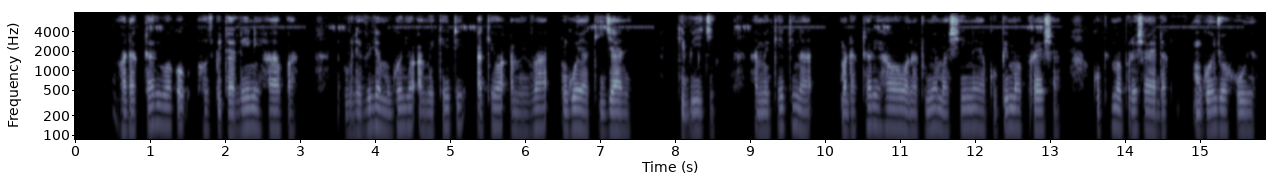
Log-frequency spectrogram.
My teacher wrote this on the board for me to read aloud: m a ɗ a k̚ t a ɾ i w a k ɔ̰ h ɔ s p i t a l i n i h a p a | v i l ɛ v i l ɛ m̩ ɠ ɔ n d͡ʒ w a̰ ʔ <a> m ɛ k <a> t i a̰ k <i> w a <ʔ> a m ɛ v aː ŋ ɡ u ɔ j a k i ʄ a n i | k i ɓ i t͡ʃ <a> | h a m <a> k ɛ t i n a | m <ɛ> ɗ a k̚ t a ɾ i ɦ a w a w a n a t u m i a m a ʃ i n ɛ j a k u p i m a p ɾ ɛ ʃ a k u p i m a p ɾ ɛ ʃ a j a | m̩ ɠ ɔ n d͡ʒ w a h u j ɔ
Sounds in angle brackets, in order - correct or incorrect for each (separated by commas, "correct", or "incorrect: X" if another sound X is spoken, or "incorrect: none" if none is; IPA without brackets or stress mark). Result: correct, incorrect: ɛ, correct, correct, incorrect: i, incorrect: ɛ, incorrect: a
